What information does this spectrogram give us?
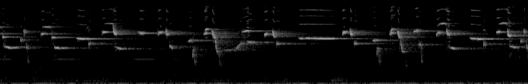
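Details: Spanish Timbrado canary from Albacete, Spain, bred in 2015, delivers a lively run of clear whistled notes mixed with sharp downward chips, the phrases following one another quickly without pause.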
